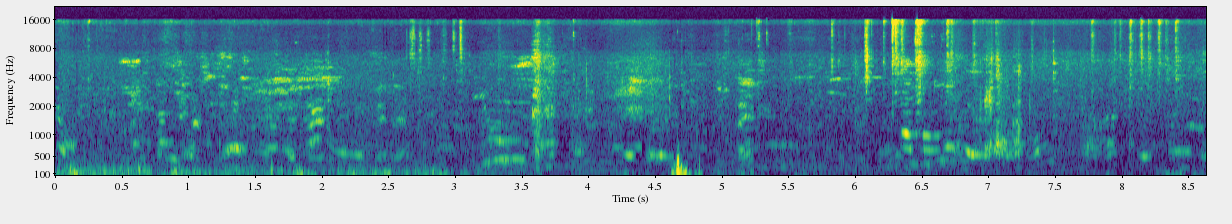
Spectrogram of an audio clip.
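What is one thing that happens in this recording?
Adults talk with each other nearby outdoors.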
